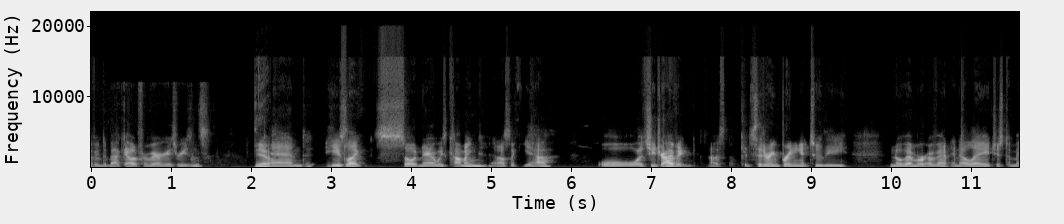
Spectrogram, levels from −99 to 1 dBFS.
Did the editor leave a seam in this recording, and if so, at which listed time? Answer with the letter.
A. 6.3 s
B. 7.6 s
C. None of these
B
